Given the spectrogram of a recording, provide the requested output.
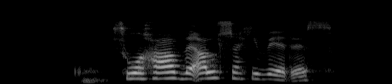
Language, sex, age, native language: Icelandic, female, 10, Icelandic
